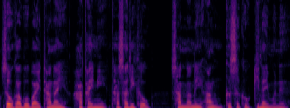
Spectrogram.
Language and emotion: Bodo, fearful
